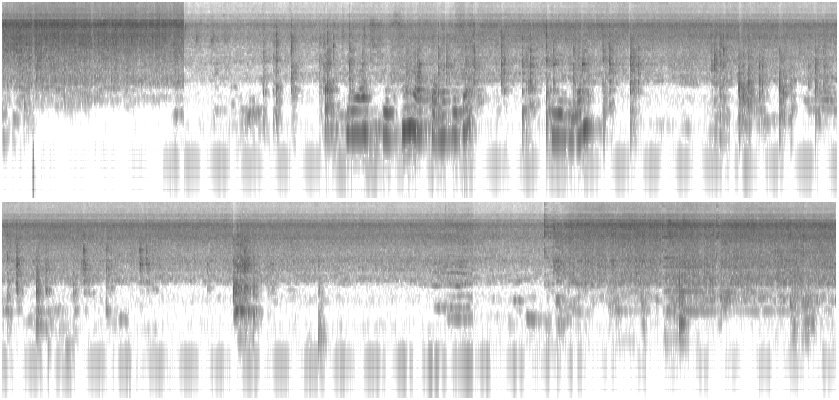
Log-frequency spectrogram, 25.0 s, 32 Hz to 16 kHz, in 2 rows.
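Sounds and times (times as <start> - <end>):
food sizzling in hot oil: 0.0 - 25.0
spatula scraping a pan: 3.9 - 9.6, 18.9 - 19.6, 21.6 - 25.0.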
